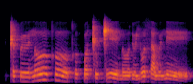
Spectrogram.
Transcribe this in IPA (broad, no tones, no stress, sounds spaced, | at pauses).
ǁ ø k͡p øː n ɤː kʰ ɤː kʰ ɤ k͡p ʌ ǁ u ɡ͡ǁ eː n ɤː ɗ ø j ɤ s a w ø n eː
